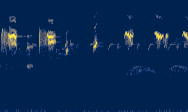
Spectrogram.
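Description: A Bluethroat sings short, high, chirping phrases roughly every second, with a faint lower buzzy note between them over a soft background rumble.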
